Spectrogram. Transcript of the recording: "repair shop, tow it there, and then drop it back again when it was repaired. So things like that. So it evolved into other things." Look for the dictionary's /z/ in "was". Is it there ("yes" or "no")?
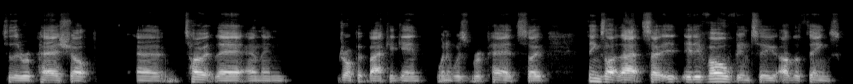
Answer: yes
